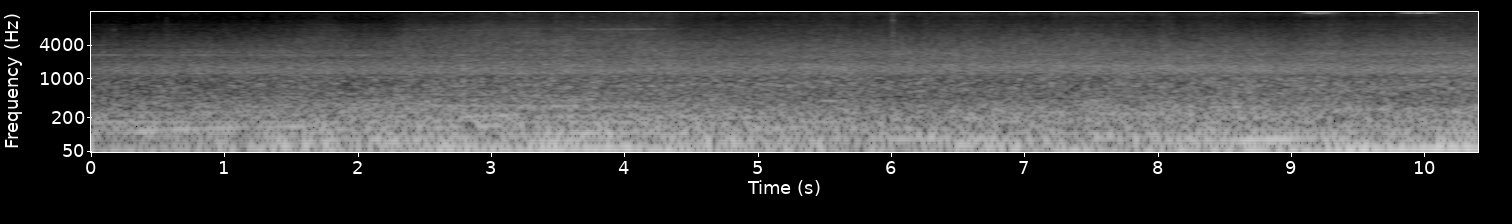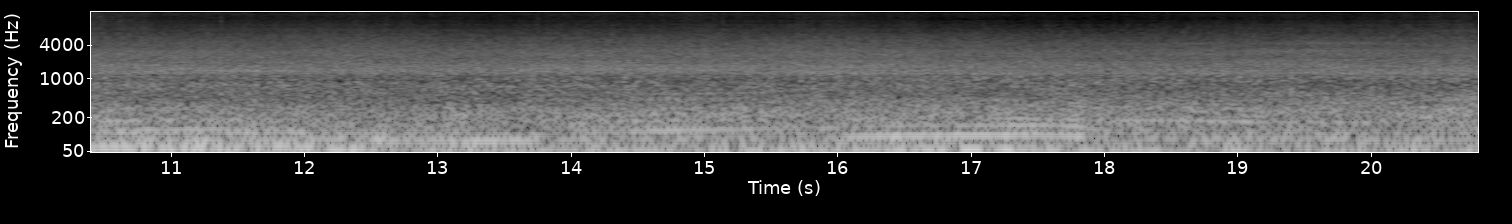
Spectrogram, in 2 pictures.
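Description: A lorry engine idles and rumbles nearby.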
